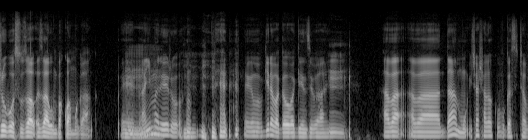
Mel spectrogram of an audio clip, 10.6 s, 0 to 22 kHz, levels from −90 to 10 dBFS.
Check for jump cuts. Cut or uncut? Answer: cut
